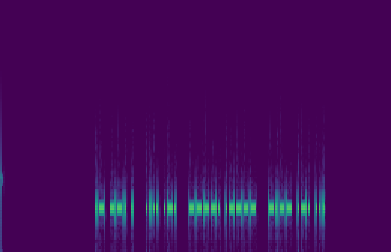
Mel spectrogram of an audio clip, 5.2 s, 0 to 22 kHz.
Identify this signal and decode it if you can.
Morse code, heard as a keyed tone, about 46 wpm, 700 Hz. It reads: AGE HR 91 YRS
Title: Practice QSO - Exchange 3 - More Info - 50wpm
